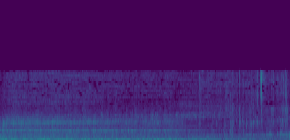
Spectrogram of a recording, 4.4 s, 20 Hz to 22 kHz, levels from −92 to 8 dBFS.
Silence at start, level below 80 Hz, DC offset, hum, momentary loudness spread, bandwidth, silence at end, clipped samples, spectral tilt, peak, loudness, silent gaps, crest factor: 0 s; -68 dBFS; under 0.1%; none; 8 LU; 11.5 kHz; 0 s; under 0.1%; -4 dB/octave; -26 dBFS; -54 LUFS; none; 28 dB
